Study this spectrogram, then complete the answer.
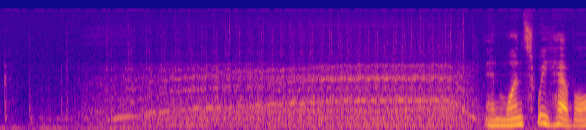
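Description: A sewing machine whirs as it stitches, speeding up and then stopping.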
